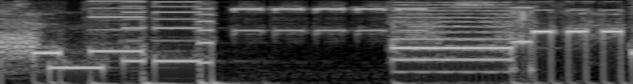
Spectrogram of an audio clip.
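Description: A rapid series of electronic beeps and chirps from the XFX sound effects library, in shifting pitches, including a quick run of short repeated tones and a stuttering burst of blips at the end, loud with no talking.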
